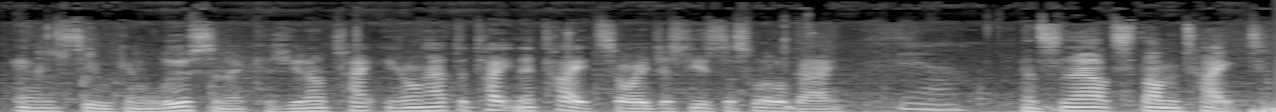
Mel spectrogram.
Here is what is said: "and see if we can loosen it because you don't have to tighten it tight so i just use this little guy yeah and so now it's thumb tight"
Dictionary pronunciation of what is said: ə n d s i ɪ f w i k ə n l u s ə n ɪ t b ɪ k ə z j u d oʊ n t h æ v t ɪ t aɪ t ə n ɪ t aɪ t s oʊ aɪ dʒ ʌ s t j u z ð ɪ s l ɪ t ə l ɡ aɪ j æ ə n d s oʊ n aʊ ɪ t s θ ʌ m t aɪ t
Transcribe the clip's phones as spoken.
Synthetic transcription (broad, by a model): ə n s i w i k ə n l u s ə n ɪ t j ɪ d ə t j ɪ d oʊ n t h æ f t ɪ t aɪ t n ɪ t aɪ t s oʊ aɪ dʒ ʌ s t j u z ð ɪ s l ɪ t l ɡ aɪ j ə n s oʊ n aʊ ɪ t s θ ʌ m t aɪ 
